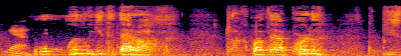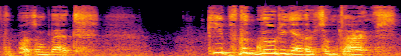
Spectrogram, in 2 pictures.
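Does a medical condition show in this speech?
Yes: cerebral palsy; cerebral palsy from brain bleed, very tight muscles, trouble walking, needs help walking and toileting, dad assists daily; condition audible in voice.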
